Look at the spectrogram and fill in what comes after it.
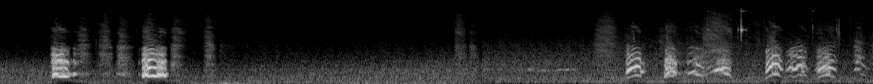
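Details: Winter scene of puppies playing happily with their mother dog on snowy ground; two strong barks at the start, a quiet gap, then a lively burst of higher, bending yips and barks near the end.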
